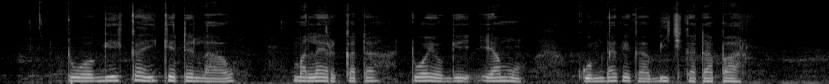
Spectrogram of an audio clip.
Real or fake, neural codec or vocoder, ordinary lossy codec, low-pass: fake; vocoder, 44.1 kHz, 128 mel bands every 512 samples, BigVGAN v2; none; none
